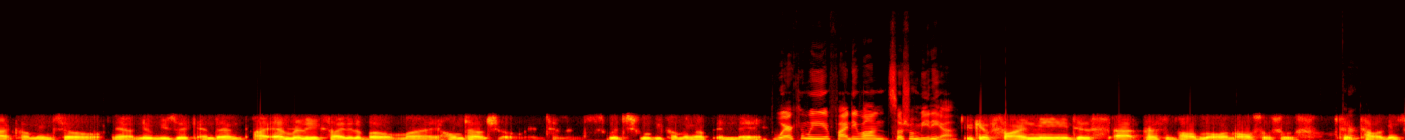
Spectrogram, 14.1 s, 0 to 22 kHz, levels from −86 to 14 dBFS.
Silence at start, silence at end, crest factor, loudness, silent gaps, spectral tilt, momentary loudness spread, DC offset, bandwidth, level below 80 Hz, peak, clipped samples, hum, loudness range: 0 s; 0 s; 18 dB; -19 LUFS; none; -7 dB/octave; 10 LU; under 0.1%; 11.5 kHz; -60 dBFS; -2 dBFS; under 0.1%; none; 5 LU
